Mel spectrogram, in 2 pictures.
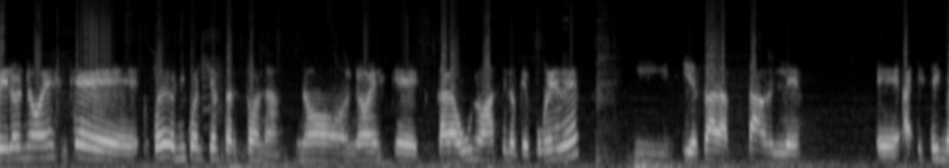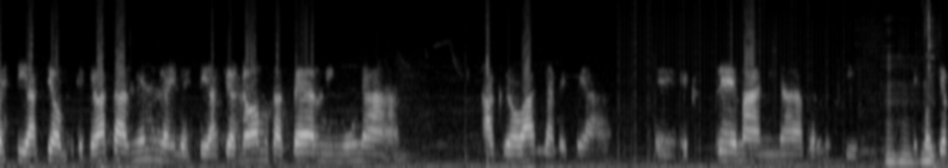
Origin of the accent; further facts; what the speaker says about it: Buenos Aires, Argentina; yo soy de Buenos Aires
